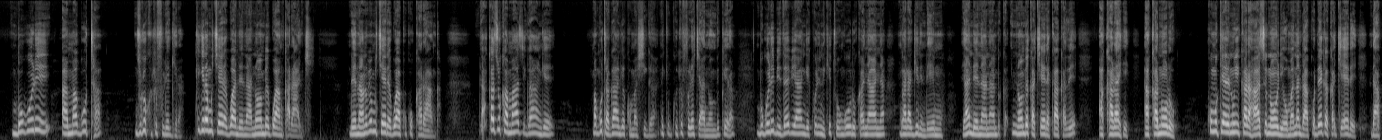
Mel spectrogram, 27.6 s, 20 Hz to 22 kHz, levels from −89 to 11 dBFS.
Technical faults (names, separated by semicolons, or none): none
